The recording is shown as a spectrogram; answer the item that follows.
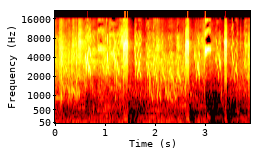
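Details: Yellow male budgie giving mating chirps: loud, choppy bursts of squawky chatter and thin whistles, one clear rising whistle near the end, with short silences between phrases.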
